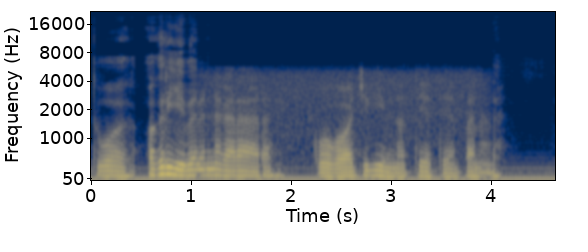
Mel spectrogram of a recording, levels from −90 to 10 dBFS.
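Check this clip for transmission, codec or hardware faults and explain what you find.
Two faults are present: a mains hum across the whole clip, and a digital radio blending to analogue in the middle.

Mains hum runs from start to finish. It is a steady low tone at 60 Hz, fairly loud and sitting not far below the speech. A ground loop or a nearby transformer is leaking the power line into the signal path. It sounds like a constant drone under the speech. It does not change when the speech pauses.

The digital radio blending to analogue starts at 0.97 s and lasts until 4.08 s. The receiver lost its digital stream and faded over to the AM broadcast of the same station. Each crossfade takes about 231 ms. The level drops by about 1 dB. A faint hiss, well below the speech, comes up with the analogue signal and disappears again when the digital stream returns.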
